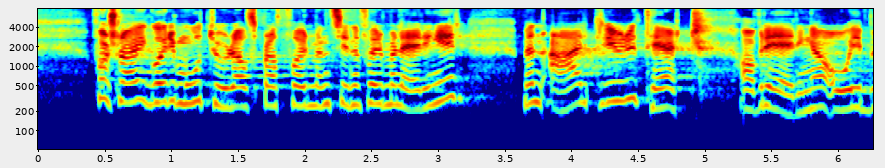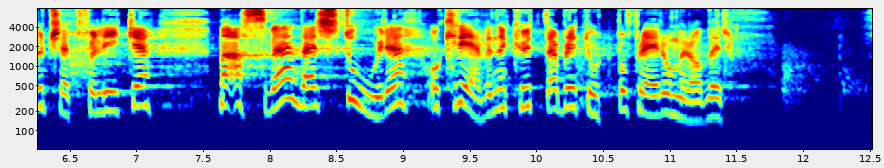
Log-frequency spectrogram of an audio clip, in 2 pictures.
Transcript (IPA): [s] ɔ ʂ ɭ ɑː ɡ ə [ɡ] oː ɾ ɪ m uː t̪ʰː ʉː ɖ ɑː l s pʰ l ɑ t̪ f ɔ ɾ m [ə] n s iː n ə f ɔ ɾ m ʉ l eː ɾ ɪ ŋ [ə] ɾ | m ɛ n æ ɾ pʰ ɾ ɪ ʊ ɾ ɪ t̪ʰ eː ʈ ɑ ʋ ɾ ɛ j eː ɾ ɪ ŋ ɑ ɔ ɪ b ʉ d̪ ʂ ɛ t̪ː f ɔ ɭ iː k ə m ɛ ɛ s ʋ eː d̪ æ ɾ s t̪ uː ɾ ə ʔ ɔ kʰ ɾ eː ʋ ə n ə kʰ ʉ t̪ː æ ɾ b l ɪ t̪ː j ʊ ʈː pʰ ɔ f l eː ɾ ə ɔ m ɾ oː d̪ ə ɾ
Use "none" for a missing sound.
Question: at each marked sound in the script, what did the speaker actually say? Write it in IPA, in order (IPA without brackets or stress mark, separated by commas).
f, ɡ, ə, ə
